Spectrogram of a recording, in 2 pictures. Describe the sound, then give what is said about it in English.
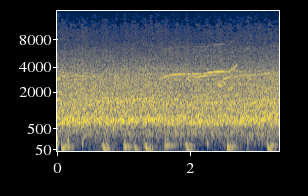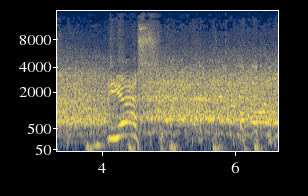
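A basketball arena crowd at a playoff game between the Sixers and the Heat roars in loud, sustained cheering that fills the whole clip, with a single excited shout rising out of the din partway through. “And the crowd explodes.”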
